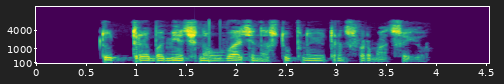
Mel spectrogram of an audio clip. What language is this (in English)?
Belarusian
